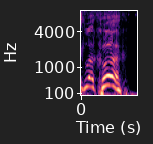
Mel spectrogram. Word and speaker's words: Leclerc: Já vamos começar assim, porque o Charles Leclerc, viu minha pronúncia do francês?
